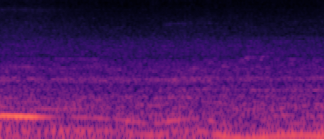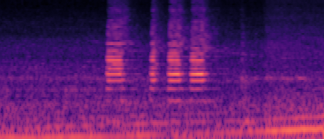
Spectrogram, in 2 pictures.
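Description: Heavy diesel truck engines droning low and steady, with a vehicle horn giving a quick run of short toots a little past halfway.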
